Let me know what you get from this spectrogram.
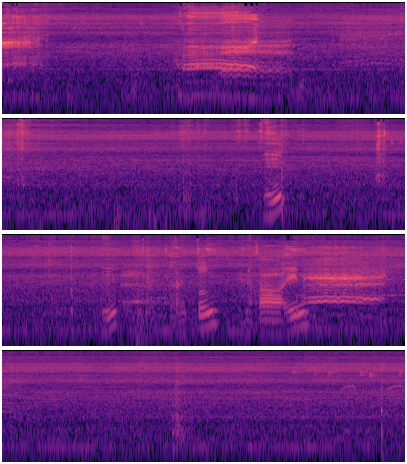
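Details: Hungry sheep in a yard at Candelaria with too little grass, eating cardboard; two wavering, nasal bleats near two and eleven seconds, with a man talking, clapping and background hum.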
